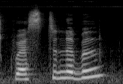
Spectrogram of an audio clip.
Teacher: basically the stress is in the first part of the word · I follow it with a stress as part of this word, and then I do not stress, I do not stress, and I do not stress. So basically the stress is on the first part of the word.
